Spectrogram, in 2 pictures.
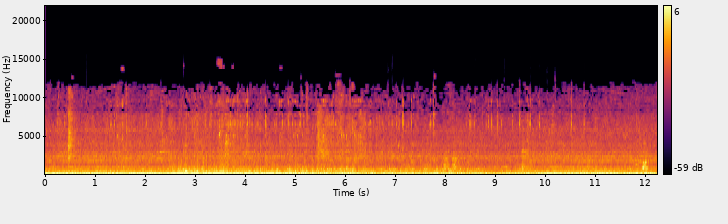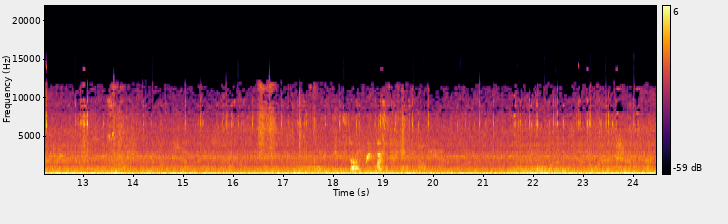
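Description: A diesel transit bus engine rumbles, heard from on board.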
